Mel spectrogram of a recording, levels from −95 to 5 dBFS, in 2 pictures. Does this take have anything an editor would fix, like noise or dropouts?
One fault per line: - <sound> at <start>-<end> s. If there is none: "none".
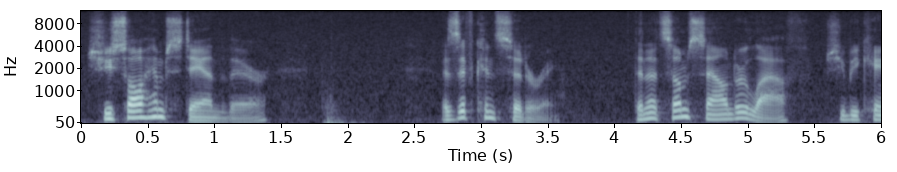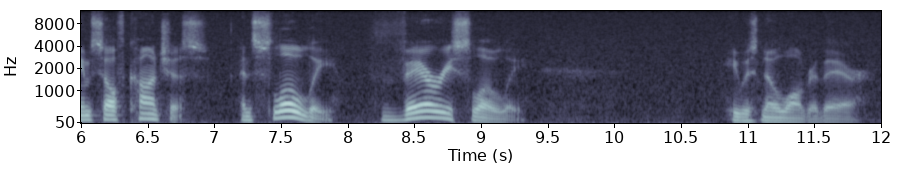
- thud at 1.8-2.3 s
